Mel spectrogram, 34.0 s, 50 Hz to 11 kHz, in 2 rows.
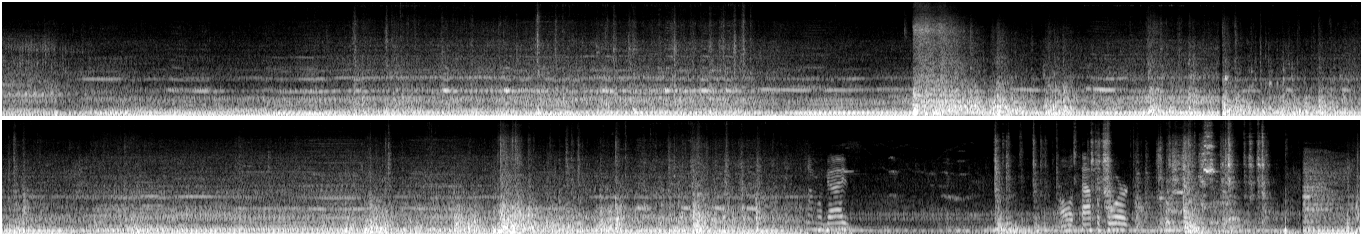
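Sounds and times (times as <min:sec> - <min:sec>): loader engine running: 0:00.0 - 0:33.9
firewood clattering: 0:11.3 - 0:18.8, 0:20.3 - 0:27.0.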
